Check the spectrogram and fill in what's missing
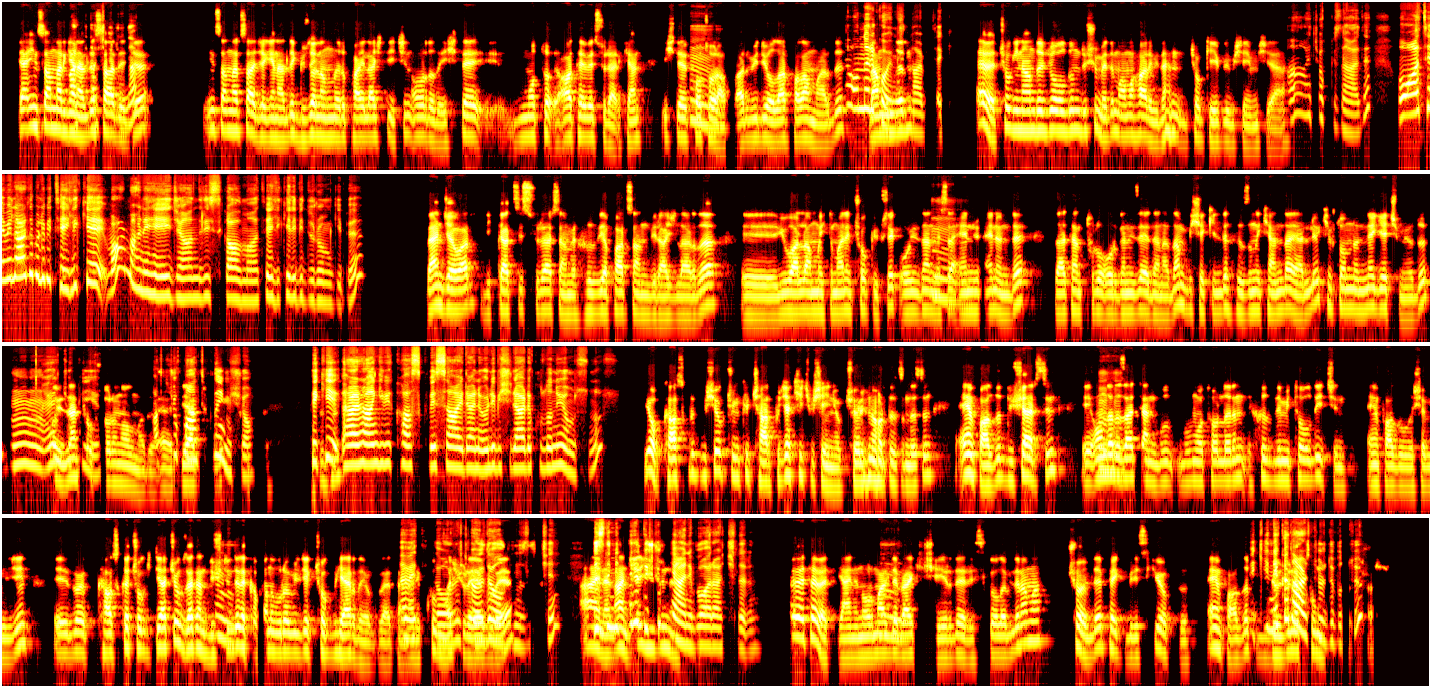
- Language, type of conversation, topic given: Turkish, podcast, Bana unutamadığın bir deneyimini anlatır mısın?
- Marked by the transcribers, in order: laughing while speaking: "harbiden"; other background noise; laughing while speaking: "Çölün ortasındasın"; tapping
